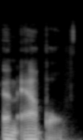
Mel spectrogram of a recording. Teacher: when a word ends in a consonant and the next starts with a vowel, think an apple. Sounds like a napple. Exactly. The sounds just flow together. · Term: Linking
